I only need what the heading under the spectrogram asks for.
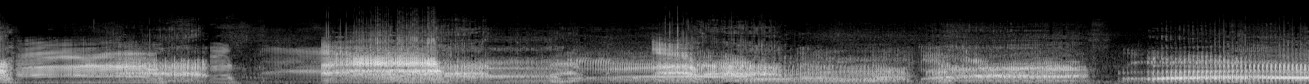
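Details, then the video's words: Steller sea lions crowded on a haulout on 24 September 2018, keeping up an almost continuous chorus of deep, rough roars and belches that overlap and rise and fall, with few pauses. "EVERYBODY OUT! Time to get up for Steller Sea Lions."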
